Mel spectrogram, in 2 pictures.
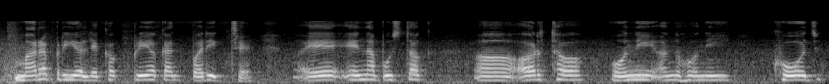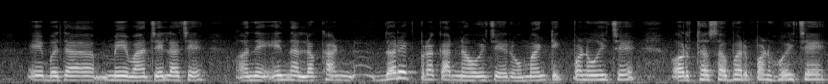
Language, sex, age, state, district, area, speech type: Gujarati, female, 60+, Gujarat, Kheda, rural, spontaneous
